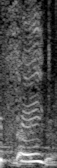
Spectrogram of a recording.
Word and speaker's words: Feid: ¿Por qué Fate? Cuéntanos. La explicación es bien especial porque Fate es la pronunciación de una palabra en inglés que a mí me gusta mucho, que, que es Fate, que significa fe.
